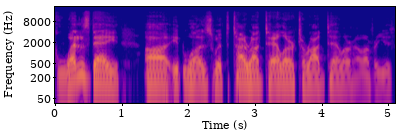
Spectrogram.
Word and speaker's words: Tyrod: I think Wednesday uh it was with Tyrod Taylor. Terrod Taylor, however you you say. Terrod is how it is pronounced according to Baker Mayfield.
